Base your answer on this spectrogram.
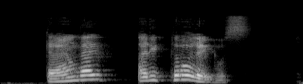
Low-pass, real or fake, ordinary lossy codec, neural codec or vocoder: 9.9 kHz; fake; MP3, 48 kbps; codec, 24 kHz, 0.9 kbps, WavTokenizer, medium music audio release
